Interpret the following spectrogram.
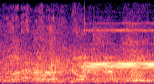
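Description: Gym crowd of spectators and coaches shouting and chattering. About a second in, the scoreboard buzzer starts a steady high tone that marks the end of the first period of the wrestling bout.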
